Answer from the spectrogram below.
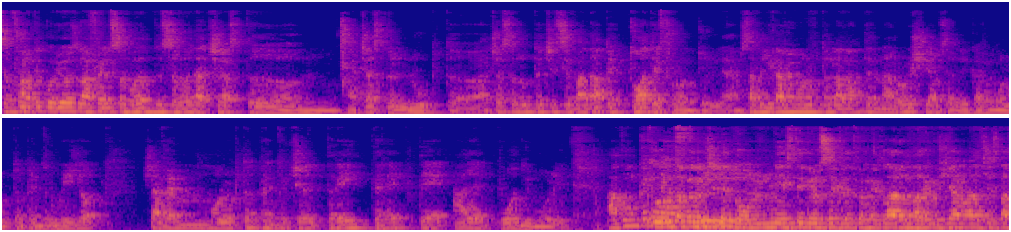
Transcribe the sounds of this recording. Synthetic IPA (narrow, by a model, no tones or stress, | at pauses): sɨnt̪foart̪e̞kuɾio̞slafe̞lsəvəd̪səvəd̪at͡ʃast̪ə | at͡ʃast̪əlupt̪əa̰t͡ʃast̪əlup̚t̪ət͡ʃe̞se̞vad̪ape̞t̪oat̪e̞fɾo̞nt̪uɾile̞̰a̰mst̪abilit̪̚kəave̞mo̞lup̚t̪əlalant̪ernaɾo̞ʃiamst̪abilit̪kəave̞mo̞lup̚t̪əpe̞nt̪ɾumiʒlo̞k̚ | ʃiave̞mo̞lupt̪əpe̞nt̪ɾut͡ʃe̞le̞t̪ɾe̞jt̪ɾe̞pt̪e̞ale̞po̞d̪iumulṵjakumkɾeolupt̪əpe̞nt̪ɾut͡ʃeled̪omnest̪eɡɾewsekɾed̪̚kəmejklaɾɨnmaɾeuʃiamat͡ʃest̪a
